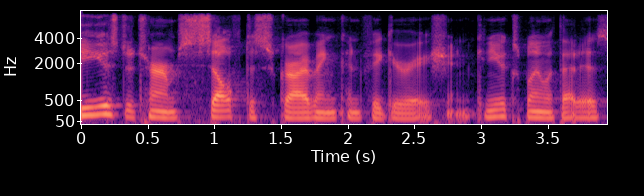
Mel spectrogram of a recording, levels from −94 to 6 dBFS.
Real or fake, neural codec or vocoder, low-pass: real; none; 7.2 kHz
